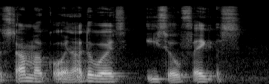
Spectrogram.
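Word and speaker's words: oesophagus: or in other words esophagus it's pronounced as esophagus but there's an extra o at the front that's the answer B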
